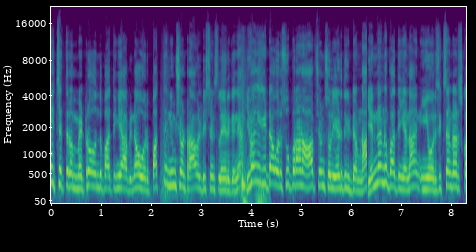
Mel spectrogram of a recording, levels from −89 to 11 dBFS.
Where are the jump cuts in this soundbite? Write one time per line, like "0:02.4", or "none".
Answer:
0:03.9
0:06.3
